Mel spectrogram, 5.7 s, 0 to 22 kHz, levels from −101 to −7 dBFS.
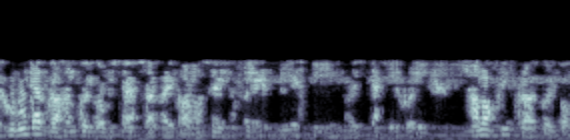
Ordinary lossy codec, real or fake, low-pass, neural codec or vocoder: none; fake; 3.6 kHz; vocoder, 44.1 kHz, 128 mel bands, Pupu-Vocoder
